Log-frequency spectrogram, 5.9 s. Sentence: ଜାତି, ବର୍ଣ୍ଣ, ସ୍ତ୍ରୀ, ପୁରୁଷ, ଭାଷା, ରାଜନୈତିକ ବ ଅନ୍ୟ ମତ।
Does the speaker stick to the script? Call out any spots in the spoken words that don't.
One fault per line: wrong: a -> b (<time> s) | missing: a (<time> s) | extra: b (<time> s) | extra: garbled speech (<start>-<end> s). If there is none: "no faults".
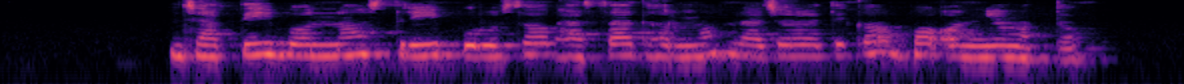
extra: ଧର୍ମ (3.3 s)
